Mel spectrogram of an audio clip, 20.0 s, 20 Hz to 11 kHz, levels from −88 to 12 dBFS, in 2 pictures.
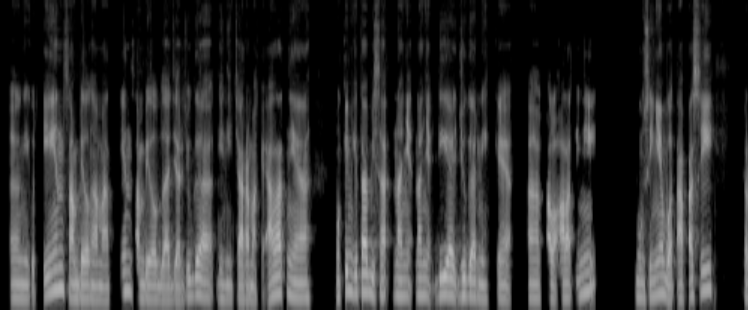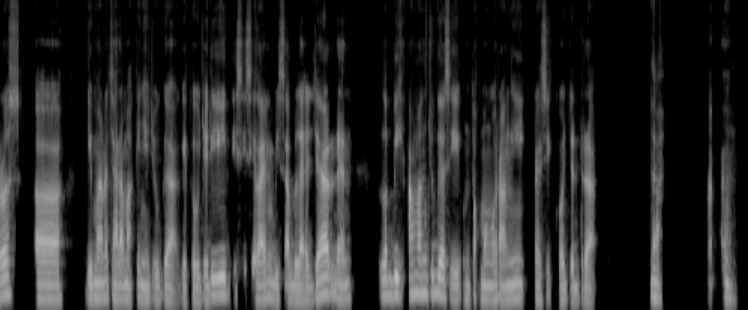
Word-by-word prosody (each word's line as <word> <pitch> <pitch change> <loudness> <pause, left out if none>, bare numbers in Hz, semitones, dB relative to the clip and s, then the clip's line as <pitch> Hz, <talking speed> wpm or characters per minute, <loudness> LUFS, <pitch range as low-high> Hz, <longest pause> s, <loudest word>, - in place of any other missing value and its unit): eee, 115 - -1
ngikutin 155 - 0
sambil 110 -3 +3
ngamatin 100 +11 -2
sambil 110 -3 +1
belajar 100 0 0
juga 125 -2 +1
gini 105 -2 -6
cara 100 -1 +3
make - - -3
alatnya, 125 -5 +3 0.3
mungkin 160 +6 -1
kita 155 +2 +6
bisa 135 - +1
nanya-nanya 130 0 0
dia 135 -1 +4
juga 130 +1 +1
nih 105 -1 -3
kayak, 100 -3 -1 0.2
eee, 110 -1 +1
kalau 115 -2 +3
alat 115 0 +4
ini, 160 +7 +1 0.6
fungsinya 120 +5 0
buat 105 - 0
apa 110 - +3
sih? 175 +2 +2 0.4
Terus, 135 +4 +1 0.2
eee, 105 -1 +5 0.4
gimana 115 +1 +1
cara 110 -1 +2
makenya 105 0 -2
juga 100 0 -1
gitu 100 0 -3
jadi 130 +7 +2
di - - -9
sisi 355 - -8
lain 110 +3 +3
bisa 105 0 -1
belajar 100 +8 +4
dan, 110 0 0 0.4
lebih 135 +1 +2
aman 145 +1 +2
juga 145 -2 +2
sih 105 -2 -2
untuk 105 +1 -6
mengurangi 105 +2 0 0.2
resiko 100 -1 -5
cedera 95 -1 -1 0.7
nah, - - 0 0.8
heeh. 105 -4 -6
115 Hz, 155 wpm, -25 LUFS, 105-135 Hz, 0.8 s, kita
